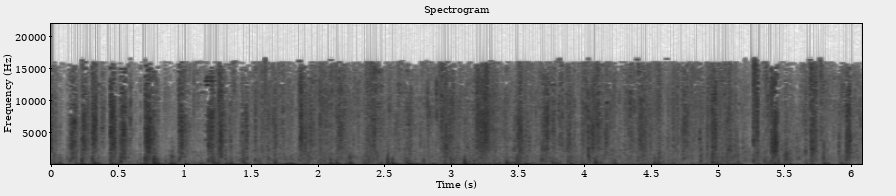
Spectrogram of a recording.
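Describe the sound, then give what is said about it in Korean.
Ridden horses gallop hard toward a remote hut on Baegaksan mountain, hooves pounding in a fast, steady rhythm, loud and continuous throughout, with a low rumbling undertone and no voices. “힘차게 달리던 말발굽 소리는 백악산 속 외딴 움막 앞에서 우뚝 멈추고”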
